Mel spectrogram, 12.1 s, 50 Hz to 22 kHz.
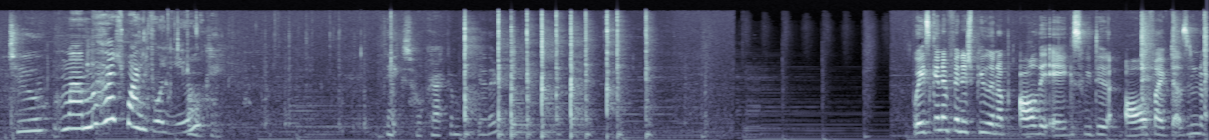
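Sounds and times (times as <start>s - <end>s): eggs cracking against sink: 1.4s - 6.6s.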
